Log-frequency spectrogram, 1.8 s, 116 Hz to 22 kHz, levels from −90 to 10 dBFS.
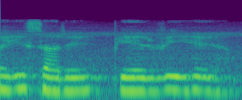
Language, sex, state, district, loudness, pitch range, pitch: Hindi, female, Arunachal Pradesh, Papum Pare, -15 LUFS, 190-205 Hz, 195 Hz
